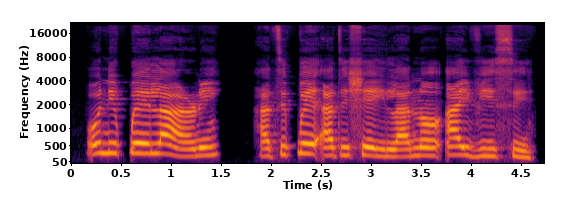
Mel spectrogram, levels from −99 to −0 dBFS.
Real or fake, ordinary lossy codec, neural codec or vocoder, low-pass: real; none; none; none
